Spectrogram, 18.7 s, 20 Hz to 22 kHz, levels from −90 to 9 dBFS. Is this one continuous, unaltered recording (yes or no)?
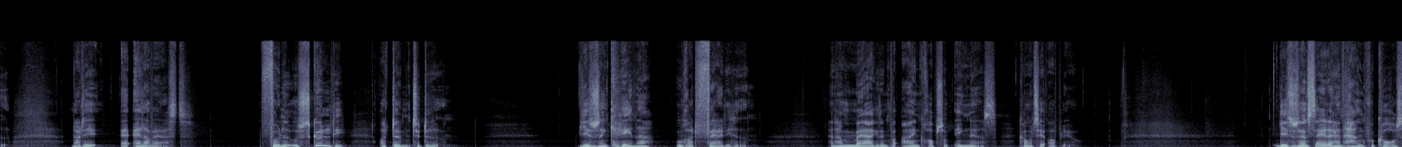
yes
